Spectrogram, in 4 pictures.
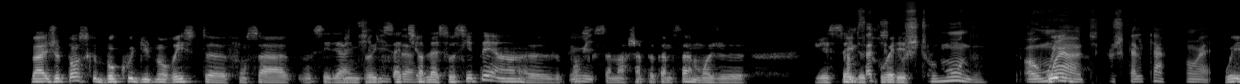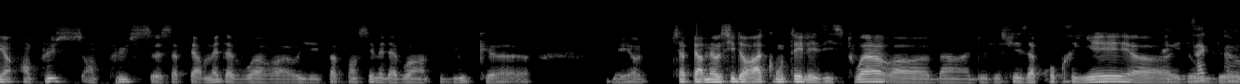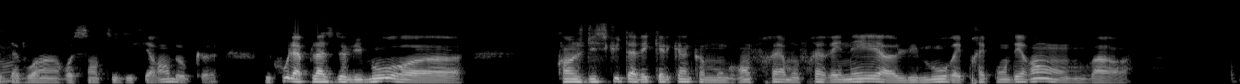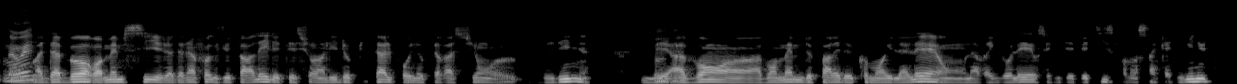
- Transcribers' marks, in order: tapping
- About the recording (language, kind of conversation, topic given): French, podcast, Quelle place l’humour occupe-t-il dans tes échanges ?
